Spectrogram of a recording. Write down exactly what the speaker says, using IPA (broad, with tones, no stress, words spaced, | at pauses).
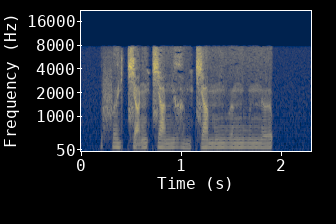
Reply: fə˧jt͡ɕa̰˧˥ŋt͡ɕa˨˦n ɣə̤˨˩mt͡ɕa˧mŋu˧ə̯ŋu˧ nəː˦˥p̚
